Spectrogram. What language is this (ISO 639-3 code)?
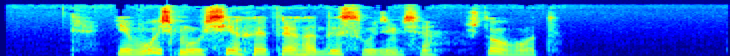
bel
